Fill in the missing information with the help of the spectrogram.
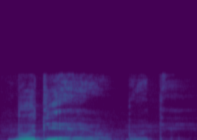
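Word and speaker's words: Moody: 발음 잘해요. 문댕이 아니에요. 무디예요.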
